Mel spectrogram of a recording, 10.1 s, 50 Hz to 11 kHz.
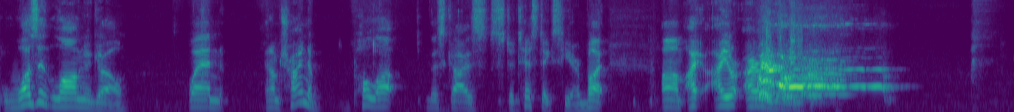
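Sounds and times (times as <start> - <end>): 
speech: 0.0 - 1.3, 1.9 - 8.2
dog howling: 7.5 - 9.1.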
